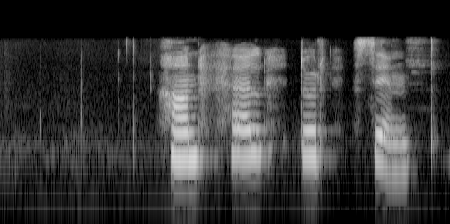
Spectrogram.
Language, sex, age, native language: Icelandic, male, 6, Icelandic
